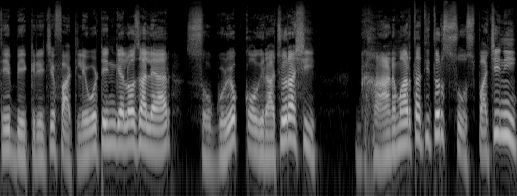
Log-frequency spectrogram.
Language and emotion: Goan Konkani, disgusted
